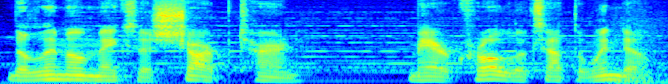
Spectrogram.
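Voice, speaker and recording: A man's voice: lowish voice, moderate pace. A man narrating a scripted audio drama in the present tense. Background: music.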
